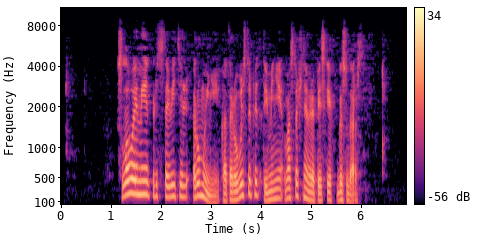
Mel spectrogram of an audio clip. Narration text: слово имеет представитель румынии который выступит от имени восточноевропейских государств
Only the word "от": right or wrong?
wrong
